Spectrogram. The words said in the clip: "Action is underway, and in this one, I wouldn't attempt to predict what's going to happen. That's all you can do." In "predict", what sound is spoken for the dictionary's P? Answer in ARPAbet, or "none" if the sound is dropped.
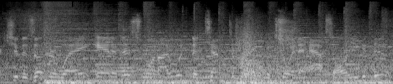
B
